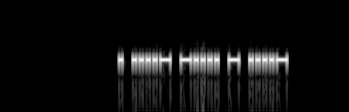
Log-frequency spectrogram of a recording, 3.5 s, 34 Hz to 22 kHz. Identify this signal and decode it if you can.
Morse code, heard as a keyed tone, about 36 wpm, 700 Hz. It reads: E46T4
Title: Five Challenging Letter-Number Combinations 35wpm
